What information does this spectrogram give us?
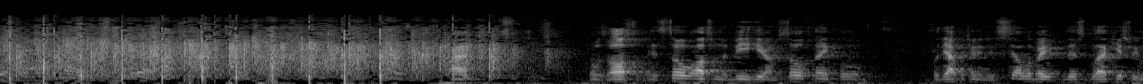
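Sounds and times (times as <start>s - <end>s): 
audience clapping for the choir: 0.0s - 5.7s
speech: 6.1s - 11.4s.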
